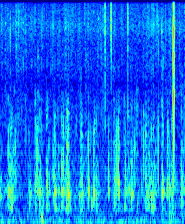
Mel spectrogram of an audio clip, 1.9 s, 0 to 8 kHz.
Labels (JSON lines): {"label": "biophony, sea urchins (Echinidae)", "recorder": "SoundTrap 600 or HydroMoth"}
